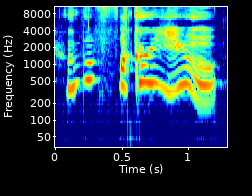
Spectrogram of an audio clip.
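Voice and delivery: high-pitched mock bafflement; incredulous character reaction. Character reacts to the intruder, high mock incredulity. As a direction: squawk it in comic disbelief. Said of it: "Edward's like".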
